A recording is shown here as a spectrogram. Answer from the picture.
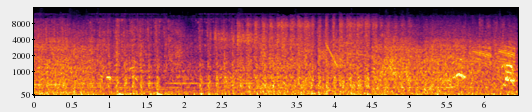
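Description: Sustained rapid automatic rifle fire from several guns at once, a dense continuous fusillade, with a brief shout near the end.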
